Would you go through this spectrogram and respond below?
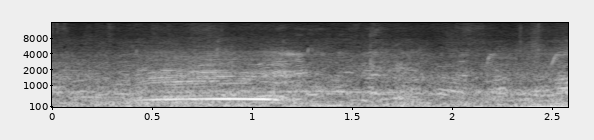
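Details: Sahiwal bull calf at a Saturday cattle market, 16 March 2025, linked to a farmer from Kurigram; a short, steady mid-pitched moo lasting about half a second over market chatter.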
